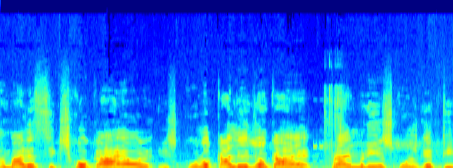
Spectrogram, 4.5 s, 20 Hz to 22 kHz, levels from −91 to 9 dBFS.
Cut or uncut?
cut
